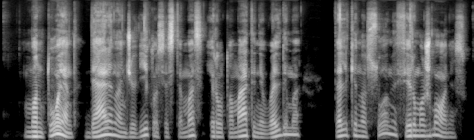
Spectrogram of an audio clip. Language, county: Lithuanian, Klaipėda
